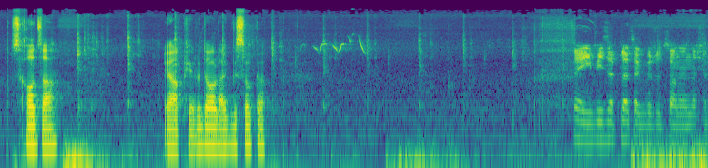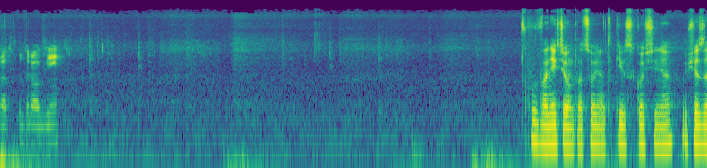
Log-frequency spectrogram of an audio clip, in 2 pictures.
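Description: Boots clank steadily on metal ladder rungs during a climb.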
